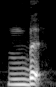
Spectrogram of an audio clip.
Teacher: 입술을 붙인 상태에서 입술에 힘을 주었다가 터뜨릴 듯이 음 붓 하고 소리 내야 해요 그동안은 입술에 힘을 주지 않고 그 하고 소린 하셨을 거예요 하지만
